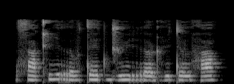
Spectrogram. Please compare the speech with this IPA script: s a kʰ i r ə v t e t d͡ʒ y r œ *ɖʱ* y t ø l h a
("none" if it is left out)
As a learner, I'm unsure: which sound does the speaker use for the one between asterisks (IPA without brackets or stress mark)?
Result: ɖʱ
